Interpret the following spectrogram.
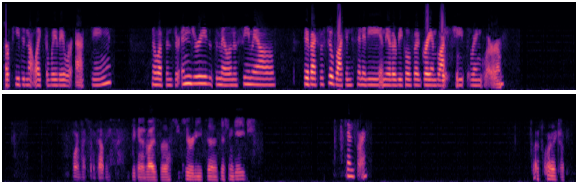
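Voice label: Mesa Simulcast Police Department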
